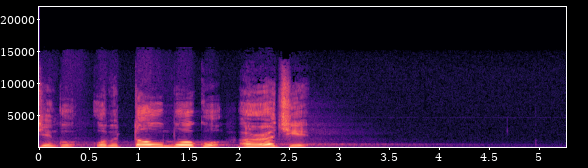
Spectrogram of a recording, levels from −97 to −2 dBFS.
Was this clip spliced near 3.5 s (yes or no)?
no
